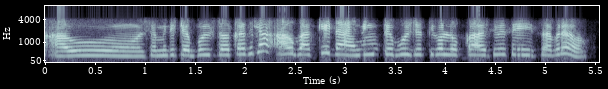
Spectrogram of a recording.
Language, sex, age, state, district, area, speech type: Odia, female, 30-45, Odisha, Jajpur, rural, conversation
